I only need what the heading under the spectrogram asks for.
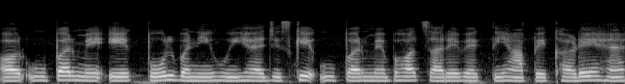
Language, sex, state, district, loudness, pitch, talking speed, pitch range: Hindi, female, Chhattisgarh, Bastar, -16 LUFS, 175 Hz, 170 wpm, 170-185 Hz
